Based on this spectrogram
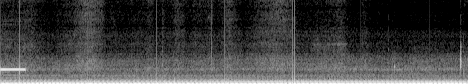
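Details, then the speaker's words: Toyota Yaris track car just after installing an FTG reflashed ECU, first start, ECU still relearning idle: even steady idle, smooth low hum, no misses or knocks; fired right up, normal idle. "right up, no problem at all. Sounds good."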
